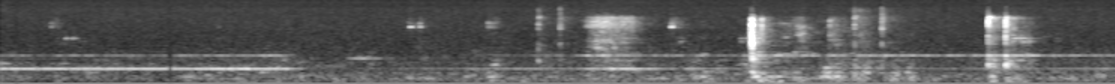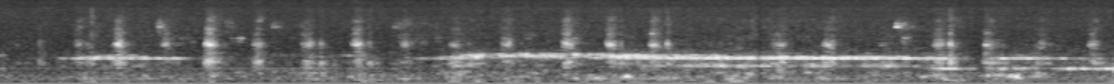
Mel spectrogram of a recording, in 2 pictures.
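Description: Near silence, with scattered faint clicks of a computer mouse and keyboard over a faint steady hum.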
